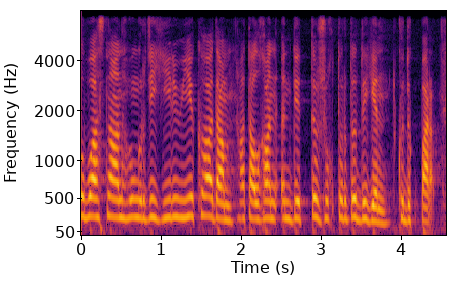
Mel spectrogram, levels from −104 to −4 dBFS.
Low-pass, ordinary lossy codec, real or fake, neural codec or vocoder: 7.2 kHz; none; real; none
